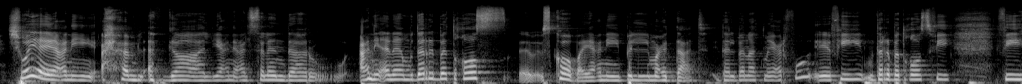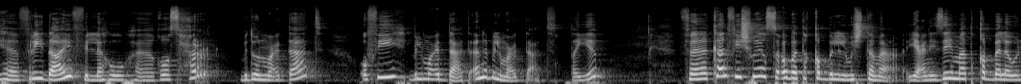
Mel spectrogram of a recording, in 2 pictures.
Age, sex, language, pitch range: 30-49, female, Arabic, 195-260 Hz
